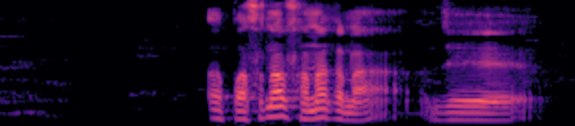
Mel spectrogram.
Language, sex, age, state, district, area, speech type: Santali, male, 30-45, West Bengal, Dakshin Dinajpur, rural, spontaneous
